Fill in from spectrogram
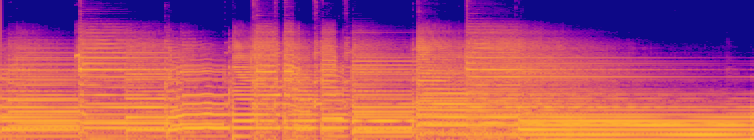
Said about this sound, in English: You can sort of get some Fender sounds out of it with the volume control. But, I mean, that bridge pickup, I mean, that doesn't sound like a Les Paul to me. Very clear, you know.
